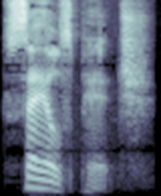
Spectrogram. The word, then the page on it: sales pitch: British English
